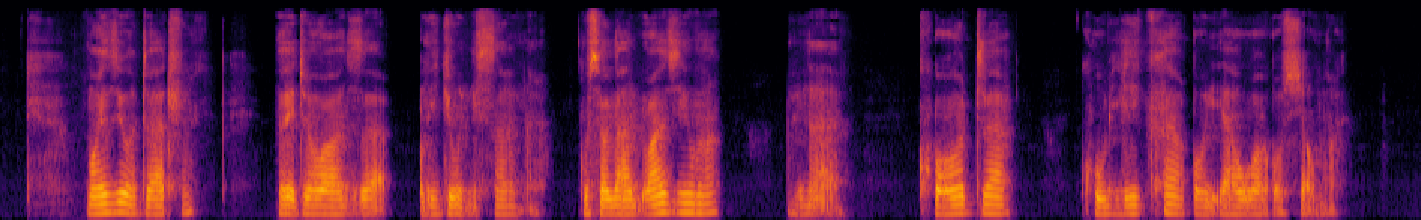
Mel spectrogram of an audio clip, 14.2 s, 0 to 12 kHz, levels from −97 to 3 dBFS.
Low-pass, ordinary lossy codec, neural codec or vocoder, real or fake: 9.9 kHz; AAC, 48 kbps; autoencoder, 22.05 kHz, a latent of 192 numbers a frame, VITS, trained on one speaker; fake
